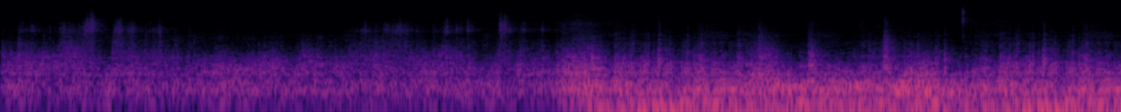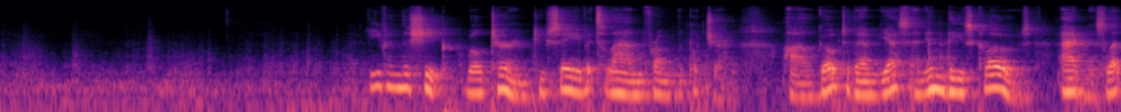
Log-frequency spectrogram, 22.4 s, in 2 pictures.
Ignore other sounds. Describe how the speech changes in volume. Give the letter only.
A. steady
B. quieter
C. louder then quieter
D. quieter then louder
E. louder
D.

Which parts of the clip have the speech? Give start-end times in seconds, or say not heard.
14.9-22.3.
